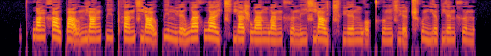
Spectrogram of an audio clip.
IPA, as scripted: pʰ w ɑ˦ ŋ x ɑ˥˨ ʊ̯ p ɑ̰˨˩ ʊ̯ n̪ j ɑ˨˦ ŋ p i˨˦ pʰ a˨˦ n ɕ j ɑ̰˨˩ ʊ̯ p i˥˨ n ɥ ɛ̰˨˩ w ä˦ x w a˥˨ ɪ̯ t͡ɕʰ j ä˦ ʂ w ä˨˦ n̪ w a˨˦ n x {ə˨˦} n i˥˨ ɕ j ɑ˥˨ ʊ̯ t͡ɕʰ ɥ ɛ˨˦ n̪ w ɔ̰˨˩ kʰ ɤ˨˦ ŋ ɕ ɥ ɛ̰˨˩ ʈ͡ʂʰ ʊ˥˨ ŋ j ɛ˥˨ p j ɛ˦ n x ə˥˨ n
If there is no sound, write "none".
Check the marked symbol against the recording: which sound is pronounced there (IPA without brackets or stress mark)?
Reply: ə̰˨˩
